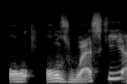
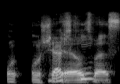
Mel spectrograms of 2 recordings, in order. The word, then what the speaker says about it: Olszewski: Uh, he hit Gunnar Olszewski, I believe is how you pronounce his name. – Olszewski? Yeah, Olszewski. Yeah.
